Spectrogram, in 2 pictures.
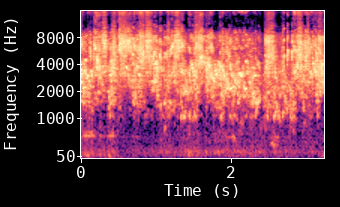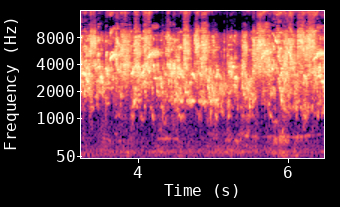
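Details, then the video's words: Budgerigar breeding pair in steady, dense chirping chatter, an unbroken wash of high scratchy twitters and warbled notes. "Cute Budgies Chirping Sounds"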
